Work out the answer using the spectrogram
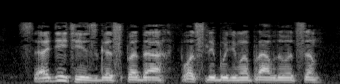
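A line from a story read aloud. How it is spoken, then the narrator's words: Grim, through clenched teeth. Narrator (Russian): мрачно процедил Сварог, стараясь попадать в тон Рошалю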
